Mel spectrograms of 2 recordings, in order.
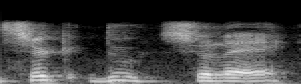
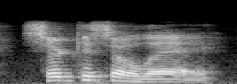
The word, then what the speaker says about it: Cirque du Soleil: have to pronounce it i really really enunciate it is because nobody ever does and that always sounds like circus olay what's what is circus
